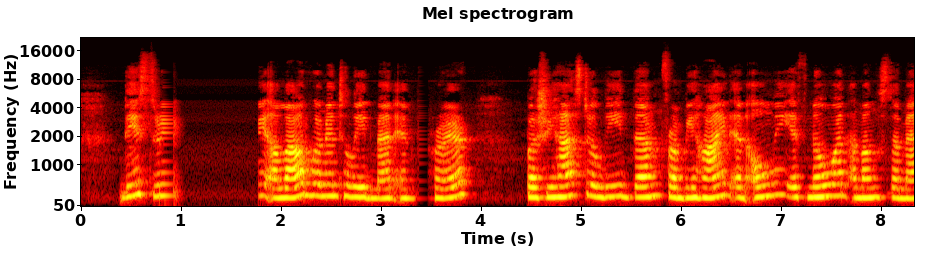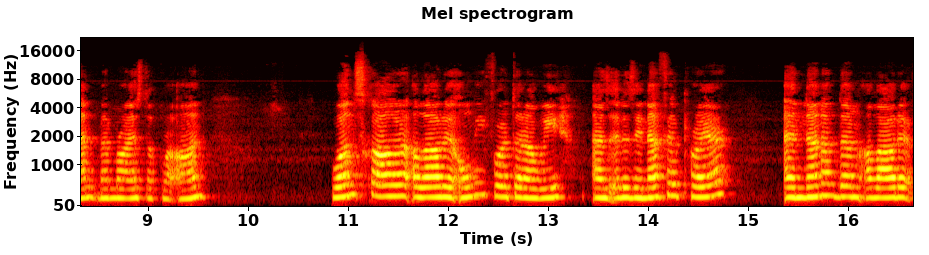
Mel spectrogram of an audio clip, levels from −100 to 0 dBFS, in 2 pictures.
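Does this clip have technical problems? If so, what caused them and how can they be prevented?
Yes. From 0.82 to 1.79 s there is a call audio freeze: the last sound is stretched into a fading buzz or hiss for about 950 ms, then resumes where it stopped. The likely cause is packets held up in transit, leaving the jitter buffer empty. A spectrogram shows smeared, repeating harmonics, and the waveform shows a decaying, repetitive envelope. Prevention: prioritise voice traffic with QoS.

From 3.38 to 3.61 s, a short stall from a late packet holds one sound about 90 ms too long, with a slight buzz or dip. The packet arrived after its playout time, so the receiver extended the previous audio. This appears as a brief horizontal smear in the spectrogram. Prevention: allow a slightly deeper adaptive jitter buffer.

From 9.84 to 10.43 s, a jitter buffer speed-up runs the audio at about 113% speed with unchanged pitch. 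Delayed packets arrived together, and the receiver trimmed about a tenth of a second in pitch-period slices to cut the delay. The spectrogram shows compressed timing with no frequency shift. Prevention: smooth the network's delivery bursts.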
